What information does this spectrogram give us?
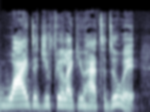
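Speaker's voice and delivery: put-on crying, tearful voice. Retelling how mom reacted to the news, imitating mom crying. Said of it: "crying and she's like".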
